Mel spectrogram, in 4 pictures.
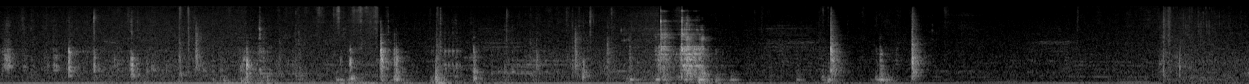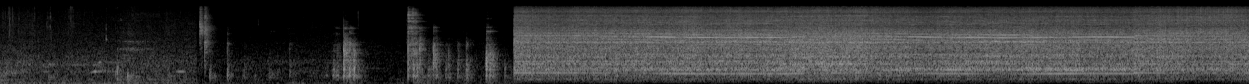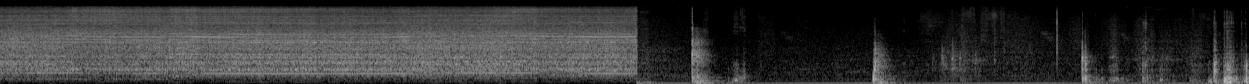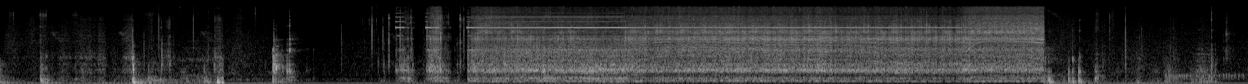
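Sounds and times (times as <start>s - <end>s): belt sander grinding wood: 17.6s - 31.4s, 41.4s - 48.0s
electric drill boring through steel: 17.6s - 31.4s, 41.4s - 48.0s.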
